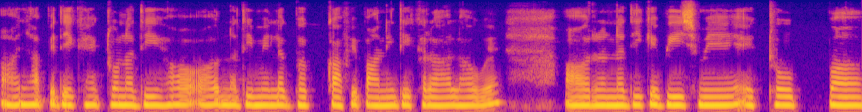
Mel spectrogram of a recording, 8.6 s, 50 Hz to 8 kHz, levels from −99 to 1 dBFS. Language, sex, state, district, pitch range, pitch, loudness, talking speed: Bhojpuri, female, Uttar Pradesh, Gorakhpur, 175-185 Hz, 180 Hz, -15 LUFS, 165 wpm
